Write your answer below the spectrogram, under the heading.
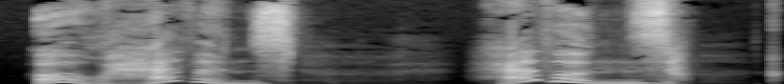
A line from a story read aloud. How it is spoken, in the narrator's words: cried they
